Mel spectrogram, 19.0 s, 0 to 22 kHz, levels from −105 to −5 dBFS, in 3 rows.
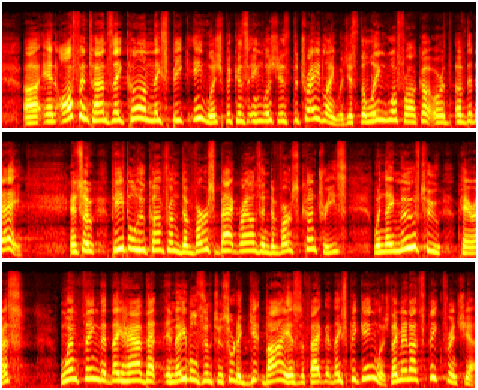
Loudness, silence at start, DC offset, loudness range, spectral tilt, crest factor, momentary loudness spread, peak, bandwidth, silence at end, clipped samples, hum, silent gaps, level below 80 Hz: -24 LUFS; 0.3 s; under 0.1%; 4 LU; -4.5 dB/octave; 18 dB; 9 LU; -6 dBFS; 15.5 kHz; 0 s; under 0.1%; none; none; -68 dBFS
